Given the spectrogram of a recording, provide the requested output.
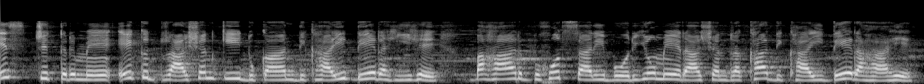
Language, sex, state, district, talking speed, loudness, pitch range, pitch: Hindi, female, Madhya Pradesh, Bhopal, 145 wpm, -14 LUFS, 205-265 Hz, 220 Hz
